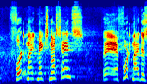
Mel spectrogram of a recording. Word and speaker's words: Fortnite: Did you say fork knife? It's actually pronounced Fortnite.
